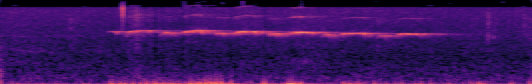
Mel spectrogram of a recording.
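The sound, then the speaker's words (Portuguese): A thin, high-pitched whistled song of a formigueiro-assobiador antbird, one long wavering note lasting a couple of seconds, against a low, rumbling forest background with no voices, recorded between the Serra do Cipó and Diamantina in Minas Gerais, Brazil. “Este é o cenário de uma pesquisa que investigou a influência da cobertura florestal em comunidades de aves como o formigueiro assobiador, que você vai ouvir agora.”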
